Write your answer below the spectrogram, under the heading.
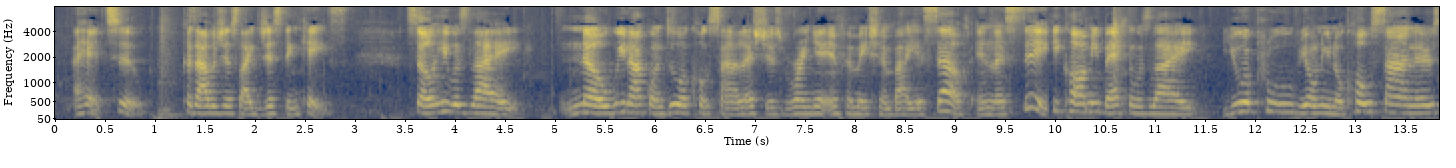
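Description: Ordinary pitch variation at a moderate pace, over faint music in the background. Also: woman. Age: 40s. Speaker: lifestyle vlogger. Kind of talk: casual vlog chat. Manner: animated. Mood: upbeat, grateful. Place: home room. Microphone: phone near.

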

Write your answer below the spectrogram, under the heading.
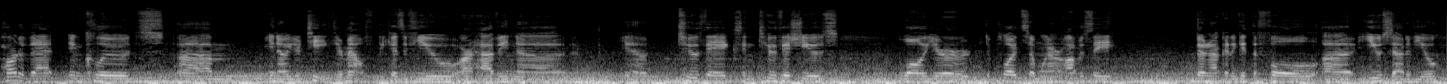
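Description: Fairly slow speech in a dry recording with no echo sits under loud background noise. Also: man. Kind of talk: casual vlog chat. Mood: calm, storytelling. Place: car. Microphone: phone near.

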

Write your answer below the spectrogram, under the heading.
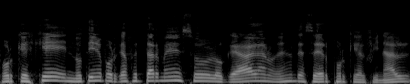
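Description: The background stays quiet. A man speaks at a moderate pace, with ordinary pitch variation. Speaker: podcaster. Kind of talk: monologue. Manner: casual.

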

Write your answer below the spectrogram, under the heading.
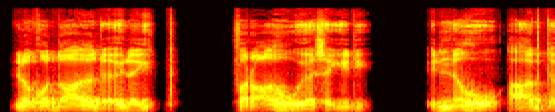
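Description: In a put-on character voice, a man speaks at a very slow pace with a fairly low pitch and lively intonation. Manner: menacing.

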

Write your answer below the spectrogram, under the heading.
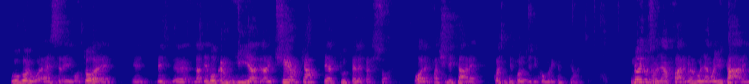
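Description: A man at a fairly quick pace with very wide pitch swings, audible room echo and a quiet background. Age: 40s. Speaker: business coach. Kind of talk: lecture. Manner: halting. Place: hall.

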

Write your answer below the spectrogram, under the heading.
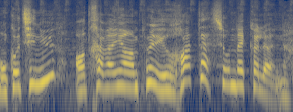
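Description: A woman speaks at a high pitch with faint music in the background. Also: dry sound with no echo. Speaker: fitness instructor. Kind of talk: workout instruction with counting. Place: garden.

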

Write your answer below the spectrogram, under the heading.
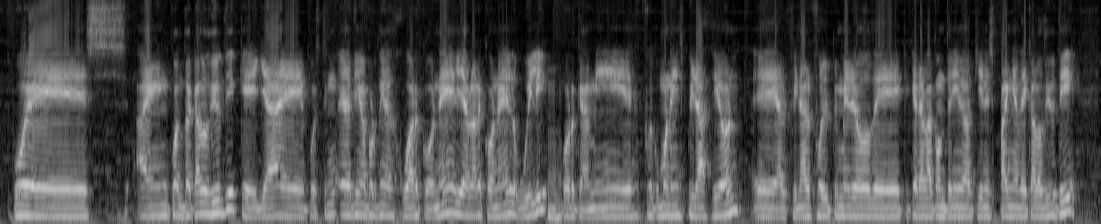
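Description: Faint music plays in the background as the speaker races along at a very fast pace with hardly any pauses and fairly even intonation. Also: man. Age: 20s. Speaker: youtuber and content creator; guest. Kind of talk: interview. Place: home room.

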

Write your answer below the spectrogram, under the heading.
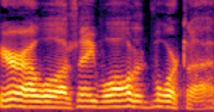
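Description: Speaking in a Kentucky accent at a very slow pace, the man has a fairly high pitch. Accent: Southern US (Kentucky). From Kentucky, USA. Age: 80s+. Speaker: war veteran. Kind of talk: interview answer. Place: home room.

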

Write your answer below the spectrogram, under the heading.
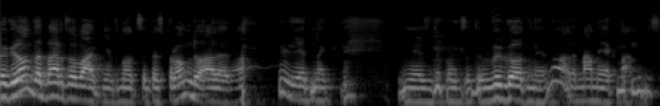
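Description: Speaking at a fairly quick pace in a Ukrainian accent, a man with a fairly high pitch, ordinary pitch variation and a dark, mellow tone is heard against a quiet background. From Ukraine. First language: Ukrainian (speaking Polish). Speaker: Polish language teacher. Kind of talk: interview. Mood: relaxed, casual. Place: home room. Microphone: lapel.

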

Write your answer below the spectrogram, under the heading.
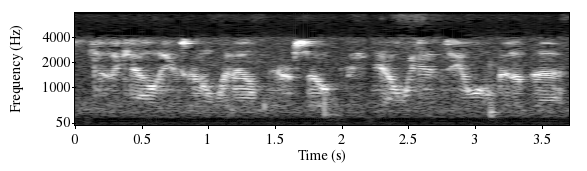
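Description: Noticeable background noise runs under a man speaking at a very fast pace. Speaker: guest. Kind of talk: interview answer.

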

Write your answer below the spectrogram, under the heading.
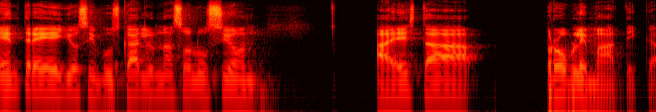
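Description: The background is quiet. A man speaks with a bright, sharp tone. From Dominican Republic. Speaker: news presenter and reporter; news presenter, reporter. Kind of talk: news report. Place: studio. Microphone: studio mic.

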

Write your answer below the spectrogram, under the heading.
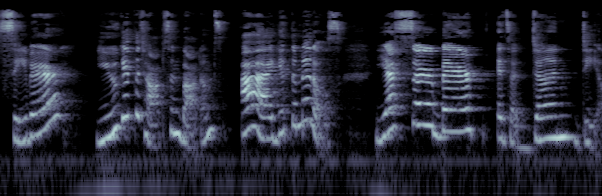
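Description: A woman does a put-on character voice, high in pitch with big pitch swings. She speaks at a slow pace. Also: fairly bright tone.

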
